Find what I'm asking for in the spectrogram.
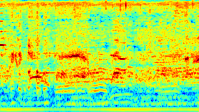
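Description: Goose goslings call repeatedly in a close, busy chorus of overlapping, slightly honking peeps over a low background hum.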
